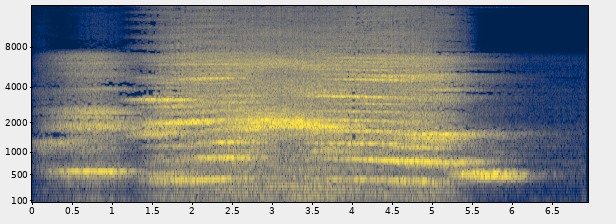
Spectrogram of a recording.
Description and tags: Creepy Ghost Scream
Creepy, Halloween, eerie, ghost, haunted, horror, scream, sound, spooky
